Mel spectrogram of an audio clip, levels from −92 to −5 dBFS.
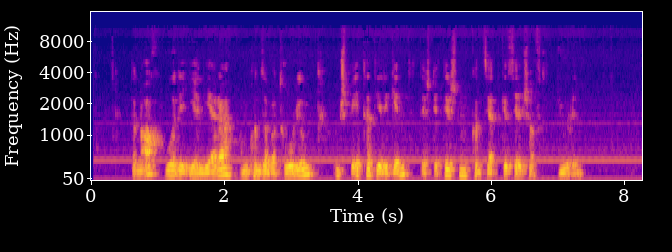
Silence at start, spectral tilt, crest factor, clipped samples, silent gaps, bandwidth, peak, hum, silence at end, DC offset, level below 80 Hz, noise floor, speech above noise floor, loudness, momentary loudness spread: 0.6 s; -9 dB/octave; 18 dB; under 0.1%; none; 11 kHz; -2 dBFS; none; 0.9 s; under 0.1%; -48 dBFS; -49 dBFS; 30 dB; -21 LUFS; 14 LU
